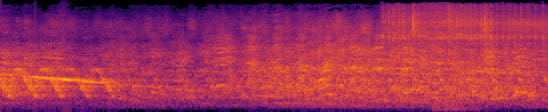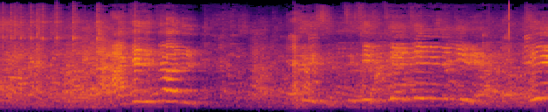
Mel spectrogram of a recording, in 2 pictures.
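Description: A man speaks into a microphone, heard through loudspeakers in a large hall.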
